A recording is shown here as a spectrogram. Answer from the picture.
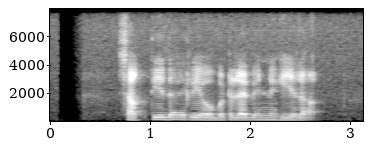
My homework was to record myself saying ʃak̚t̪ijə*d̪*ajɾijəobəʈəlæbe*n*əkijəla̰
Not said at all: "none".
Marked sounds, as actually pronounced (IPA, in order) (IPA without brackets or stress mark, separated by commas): d̪, nː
